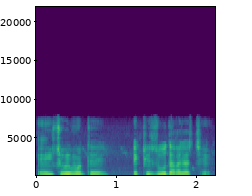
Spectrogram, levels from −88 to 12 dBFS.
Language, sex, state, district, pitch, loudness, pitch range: Bengali, male, West Bengal, Cooch Behar, 155 Hz, -17 LUFS, 145-185 Hz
